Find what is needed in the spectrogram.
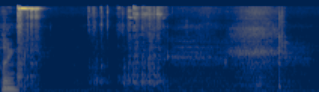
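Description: A few faint metallic clinks of loose coins knocking together as one is picked out of the pile.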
